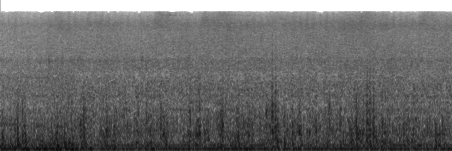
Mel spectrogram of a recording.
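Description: A diesel passenger train running at speed, heard from an open carriage window: a steady low engine drone with wind rushing over the microphone and irregular clatter from the wheels and track.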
